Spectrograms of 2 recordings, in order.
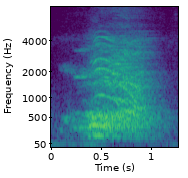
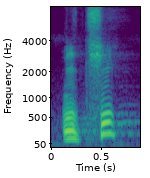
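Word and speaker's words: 日: They read it as, nichi, or, hi. But no matter how to read it, its meaning has not changed.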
